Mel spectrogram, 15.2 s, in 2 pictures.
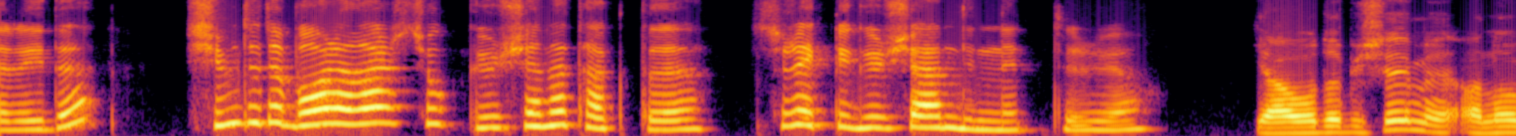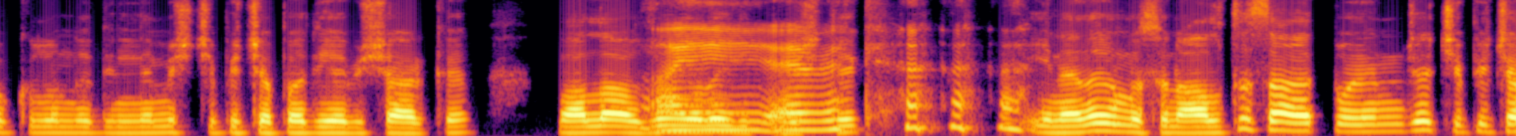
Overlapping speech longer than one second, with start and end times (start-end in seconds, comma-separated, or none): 10.8-12.0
